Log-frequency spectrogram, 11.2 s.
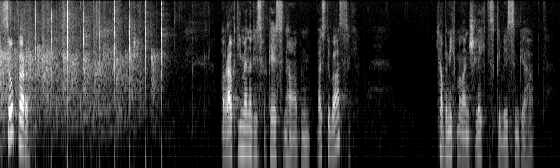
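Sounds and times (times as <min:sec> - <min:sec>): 
audience applause: 0:00.0 - 0:03.4
speech: 0:00.2 - 0:00.8, 0:04.4 - 0:07.1, 0:08.8 - 0:10.8.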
